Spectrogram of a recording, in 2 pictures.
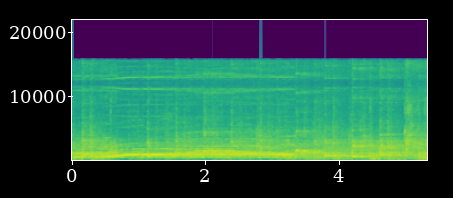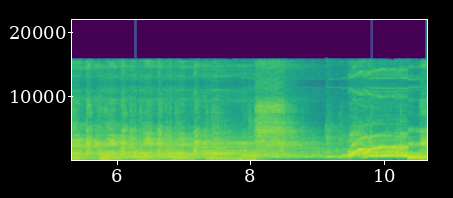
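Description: Beatboxing into a handheld microphone through a PA: quick percussive clicks and thumps with a hummed, sliding melody line over them, and a rising vocal glide near the end.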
